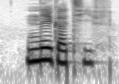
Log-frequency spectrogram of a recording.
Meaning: 1. negative (undesirable) 2. negative, negatory 3. negative (less than zero) 4. negative (producing no evidence) 5. negative, pessimistic, not fun-loving
- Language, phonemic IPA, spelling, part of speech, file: German, /ˈneːɡaˌtiːf/, negativ, adjective, De-negativ.ogg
